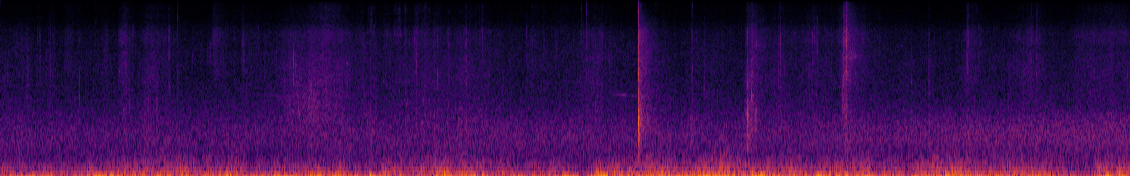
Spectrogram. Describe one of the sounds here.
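Footsteps rustle through undergrowth.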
